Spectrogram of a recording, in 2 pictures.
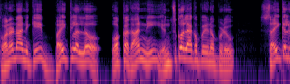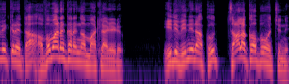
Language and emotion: Telugu, angry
